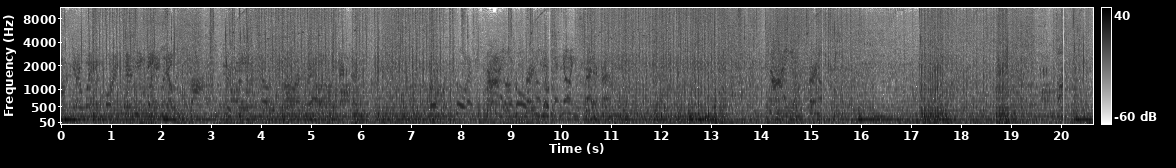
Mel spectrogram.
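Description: Lok-1 smart rifle firing at patrol bots in Deep Rock Galactic: a constant, loud stream of rapid gunfire and impacts layered with game noise and booms, with no pause across the whole stretch.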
